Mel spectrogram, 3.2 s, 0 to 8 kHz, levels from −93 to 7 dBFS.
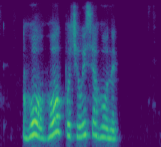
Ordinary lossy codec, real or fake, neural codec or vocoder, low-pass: Opus, 16 kbps; real; none; 7.2 kHz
